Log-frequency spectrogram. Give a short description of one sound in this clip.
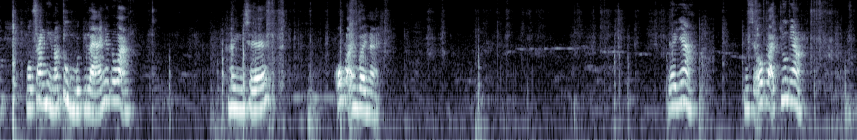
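A young boy speaks calmly close by, in short bursts.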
